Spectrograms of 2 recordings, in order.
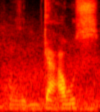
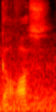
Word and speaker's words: Gauss: They have gulag instead of gulag. And Gauss instead of Gauss.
